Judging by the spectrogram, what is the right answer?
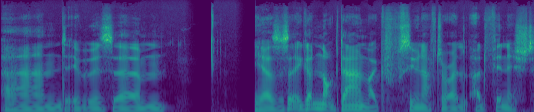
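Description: On a very clean recording with a silent background, a man speaks at a moderate pace in an ordinary speaking voice, fairly low in pitch with ordinary pitch variation. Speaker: teacher podcast host. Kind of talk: casual chat.

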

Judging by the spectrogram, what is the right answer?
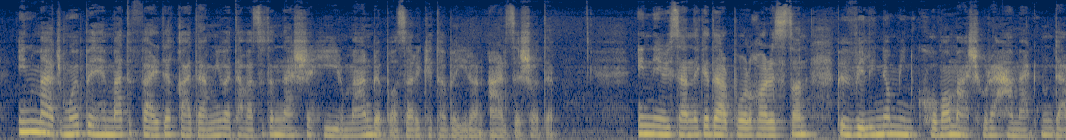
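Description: A woman with a Persian accent speaks at a medium pitch and a moderate pace, her tone dark, mellow and somewhat breathy. Her intonation is fairly even, while her loudness swings widely. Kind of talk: scripted introduction read aloud in Persian.

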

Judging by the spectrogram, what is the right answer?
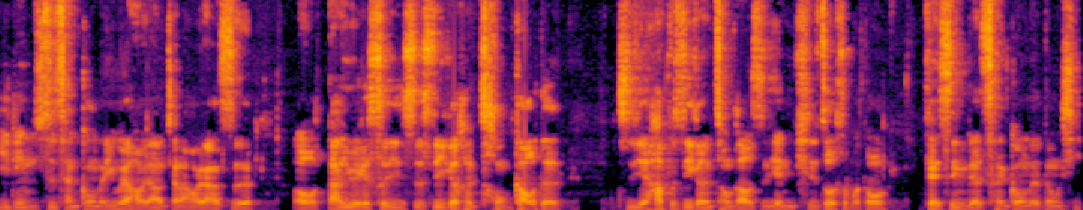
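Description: Here a man speaks at a very fast pace. His pitch sits in the medium range, with fairly even intonation. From Taiwan, Yunlin. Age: 20s. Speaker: product designer. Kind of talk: interview conversation.

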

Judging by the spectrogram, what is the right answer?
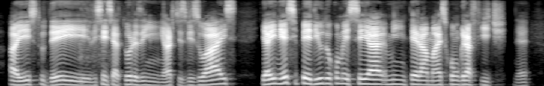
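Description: Over a silent background in a very clean recording, a man with a fairly high pitch, ordinary pitch variation and a bright, sharp tone speaks at a moderate pace. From Brazil, São Paulo (Grajaú). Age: 40s. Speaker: graffiti artist. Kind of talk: interview. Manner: halting.

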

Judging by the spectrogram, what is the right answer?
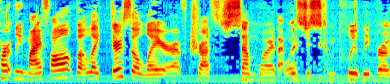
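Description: Her voice is an unremarkable speaking voice, a woman's at medium pitch with ordinary pitch variation. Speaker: podcast host. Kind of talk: casual chat. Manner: talkative.

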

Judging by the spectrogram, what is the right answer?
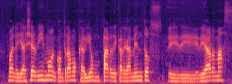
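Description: A man at a moderate pace with fairly even intonation, noticeable background noise behind him. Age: 40s. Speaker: radio host. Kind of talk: radio talk show.

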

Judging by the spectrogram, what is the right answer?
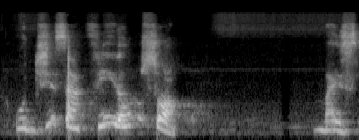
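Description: Her pitch swings very widely as the woman talks in a somewhat breathy voice. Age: 70s. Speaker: psychologist. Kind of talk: interview on quarantine mental health, live stream. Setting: live stream.

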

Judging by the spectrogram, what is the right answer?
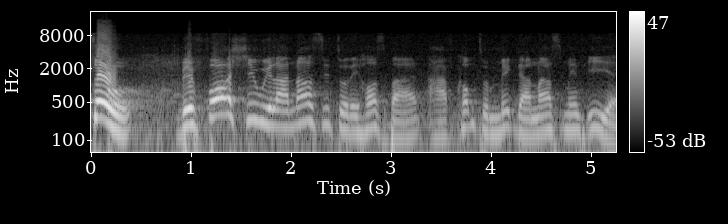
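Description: Over noticeable background noise, a man with a fairly high voice talks at a moderate pace with very wide pitch swings. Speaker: congregation member. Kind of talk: testimony. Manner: halting.

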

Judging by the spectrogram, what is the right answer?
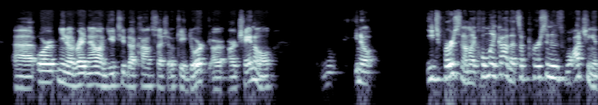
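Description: Very fast and fairly high-pitched, a man talks with very wide pitch swings and vocal fry. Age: 30s. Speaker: entrepreneur and YouTuber. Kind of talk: casual interview chat.

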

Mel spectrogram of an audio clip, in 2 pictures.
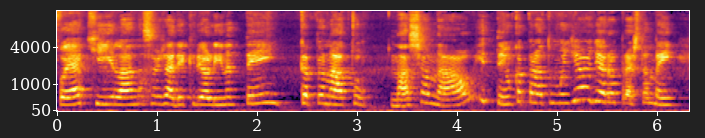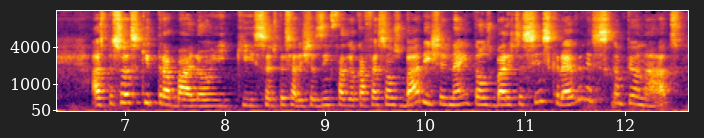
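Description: Over noticeable background noise and audible room echo, a woman talks at a fairly quick pace. Her voice is high, with lively intonation. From Alagoas, Brazilian Northeast. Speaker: coffee enthusiast. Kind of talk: casual chat.

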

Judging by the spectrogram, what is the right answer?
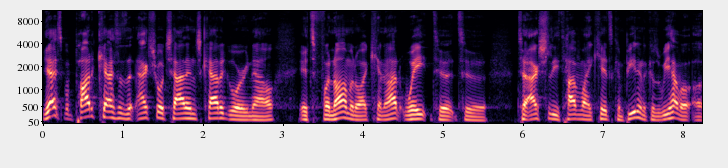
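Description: In a very clean recording with a silent background and a dry, close sound with no echo, a normal speaking voice talks at a fairly quick pace with ordinary pitch variation. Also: man. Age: 40s. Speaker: teacher and podcast co-host. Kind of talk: casual chat.

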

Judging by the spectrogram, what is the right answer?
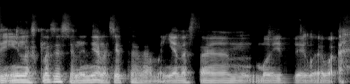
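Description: Against a quiet background, a man speaks at a moderate pace. His pitch is very deep and low, and his intonation fairly even. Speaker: university student. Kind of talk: casual chat.

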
